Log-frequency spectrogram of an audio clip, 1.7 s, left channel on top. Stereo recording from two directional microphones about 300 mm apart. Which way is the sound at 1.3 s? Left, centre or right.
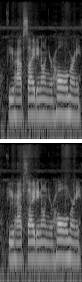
Left.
